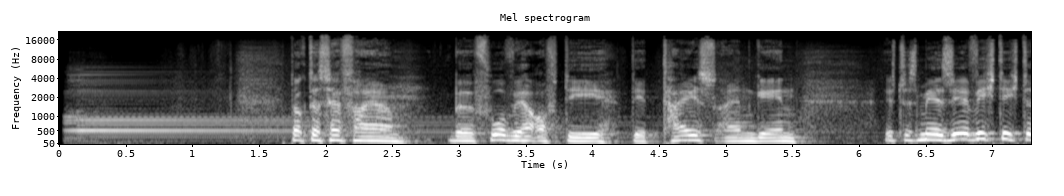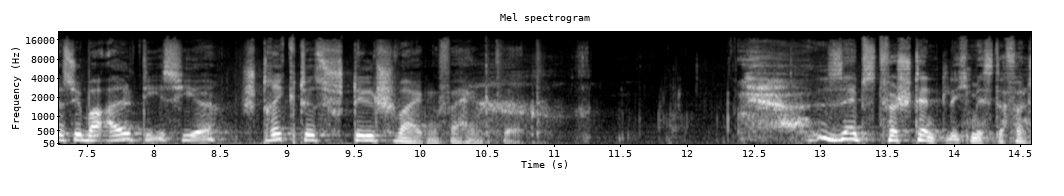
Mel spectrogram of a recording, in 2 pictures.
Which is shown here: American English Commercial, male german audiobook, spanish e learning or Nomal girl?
male german audiobook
